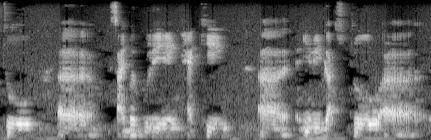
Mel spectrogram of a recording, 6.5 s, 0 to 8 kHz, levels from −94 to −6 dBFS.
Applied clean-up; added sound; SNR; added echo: none; none; none; none.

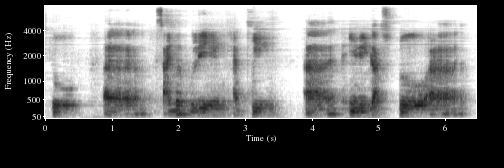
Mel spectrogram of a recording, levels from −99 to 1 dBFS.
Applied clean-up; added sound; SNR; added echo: neural mask model DeepFilterNet 3.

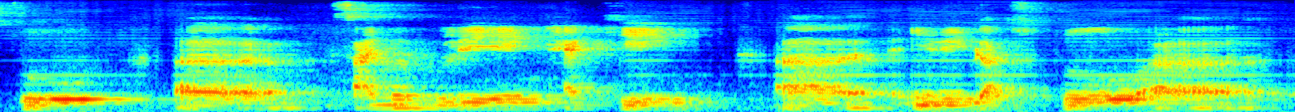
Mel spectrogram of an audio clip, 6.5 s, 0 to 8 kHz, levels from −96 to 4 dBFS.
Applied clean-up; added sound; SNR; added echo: neural separator model SepFormer DNS4.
